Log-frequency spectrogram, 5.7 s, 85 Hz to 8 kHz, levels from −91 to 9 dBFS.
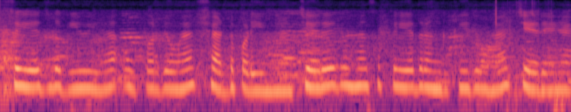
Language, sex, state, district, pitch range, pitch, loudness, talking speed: Hindi, female, Punjab, Pathankot, 220-245 Hz, 230 Hz, -17 LUFS, 210 wpm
